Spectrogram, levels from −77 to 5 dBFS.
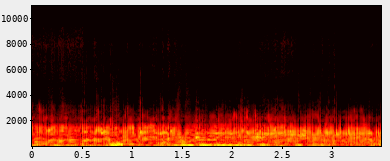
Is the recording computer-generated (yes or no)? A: yes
